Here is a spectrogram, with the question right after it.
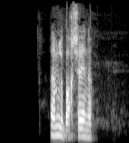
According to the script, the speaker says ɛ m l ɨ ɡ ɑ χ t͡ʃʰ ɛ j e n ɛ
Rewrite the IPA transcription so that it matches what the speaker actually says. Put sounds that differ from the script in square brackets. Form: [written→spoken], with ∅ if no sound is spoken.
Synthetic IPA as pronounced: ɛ m l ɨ [ɡ→b] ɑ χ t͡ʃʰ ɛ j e n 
